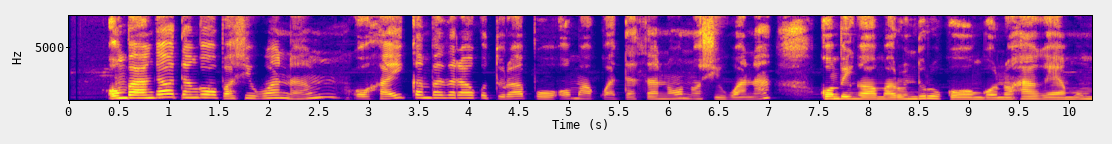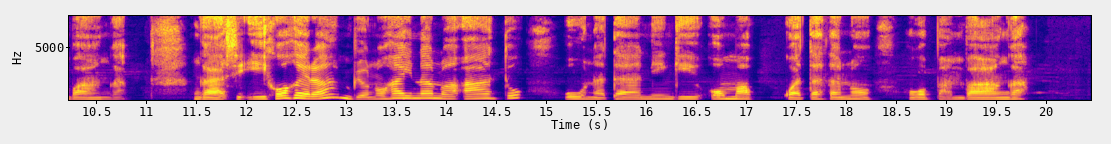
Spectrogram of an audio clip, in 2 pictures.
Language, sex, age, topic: Oshiwambo, female, 18-24, finance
